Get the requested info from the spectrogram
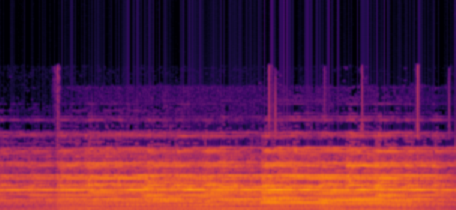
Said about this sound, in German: Aber vor allem diese besondere Atmosphäre. Hier hör mal die Glocken der großen russisch-orthodoxen Kirche.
